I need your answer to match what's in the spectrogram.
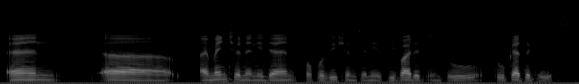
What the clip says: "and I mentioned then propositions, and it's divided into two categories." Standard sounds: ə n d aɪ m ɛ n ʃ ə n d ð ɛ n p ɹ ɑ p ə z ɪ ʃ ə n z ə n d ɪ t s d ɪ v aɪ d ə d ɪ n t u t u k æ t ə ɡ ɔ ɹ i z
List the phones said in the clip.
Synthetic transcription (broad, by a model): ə n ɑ aɪ m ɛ n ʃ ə n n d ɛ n p ɹ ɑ p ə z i ʃ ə n s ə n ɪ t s d ɪ v aɪ d ə d ɪ n t u t u k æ t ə ɡ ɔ ɹ i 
